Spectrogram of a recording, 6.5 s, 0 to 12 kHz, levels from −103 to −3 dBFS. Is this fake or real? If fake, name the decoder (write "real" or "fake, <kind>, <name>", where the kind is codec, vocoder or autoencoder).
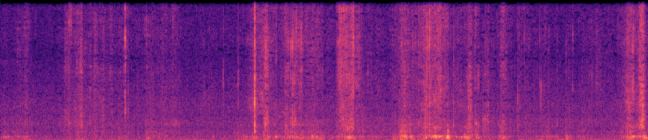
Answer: real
